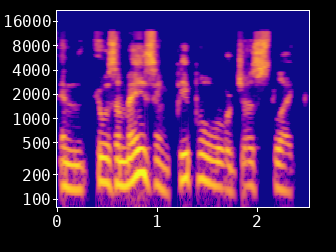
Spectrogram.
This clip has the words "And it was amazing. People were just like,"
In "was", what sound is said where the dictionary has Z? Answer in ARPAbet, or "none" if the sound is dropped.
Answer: Z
